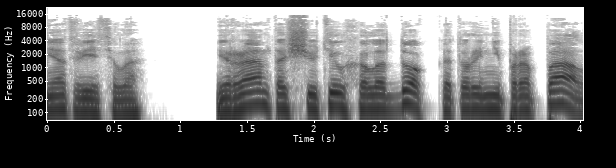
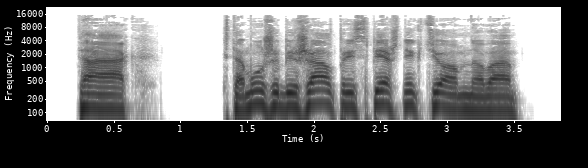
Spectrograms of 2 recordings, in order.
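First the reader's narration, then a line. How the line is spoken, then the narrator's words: Growled. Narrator (Russian): прорычал он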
